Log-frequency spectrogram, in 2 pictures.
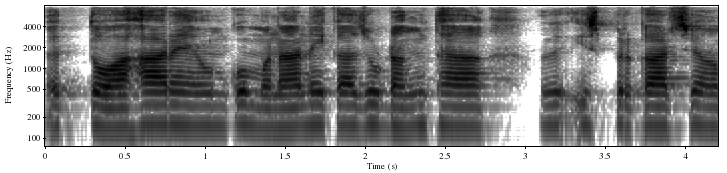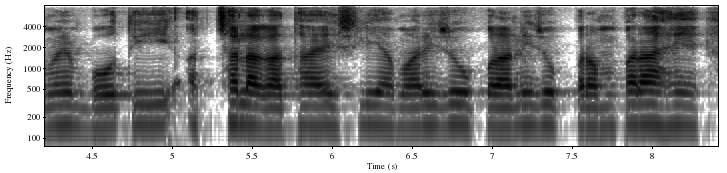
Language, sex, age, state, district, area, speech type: Hindi, male, 30-45, Rajasthan, Jaipur, urban, spontaneous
